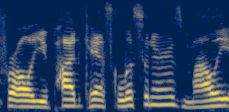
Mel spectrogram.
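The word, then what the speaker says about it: Mahle: all you podcast listeners Molly is spelled m ahle e all right I know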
